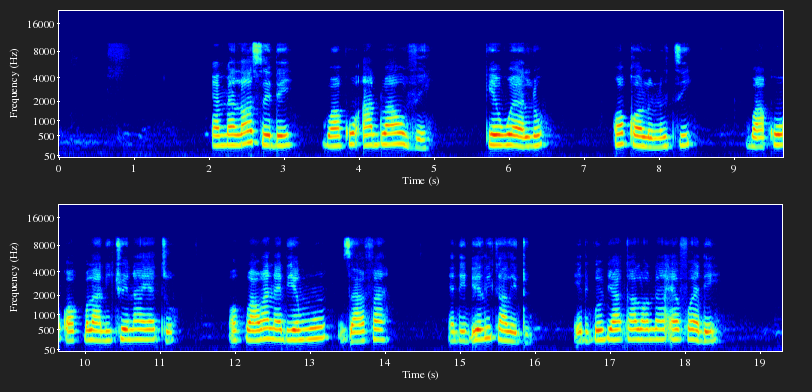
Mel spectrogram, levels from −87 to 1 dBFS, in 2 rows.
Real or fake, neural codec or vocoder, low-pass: fake; codec, 16 kHz in and 24 kHz out, 2.2 kbps, FireRedTTS-2 codec; 9.9 kHz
